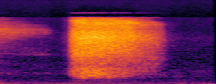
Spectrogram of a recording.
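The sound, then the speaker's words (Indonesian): One long, deep breath drawn in during a breathing exercise, a breathy rush lasting about a second, following a faint soft exhale, with quiet around it and no talking. “Tarik nafas, Buang Tarik nafas”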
